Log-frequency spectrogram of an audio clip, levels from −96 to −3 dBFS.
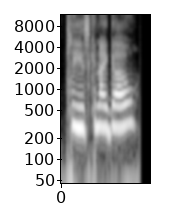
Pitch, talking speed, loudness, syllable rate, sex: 290 Hz, 200 wpm, -13 LUFS, 5.2 syllables/s, female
